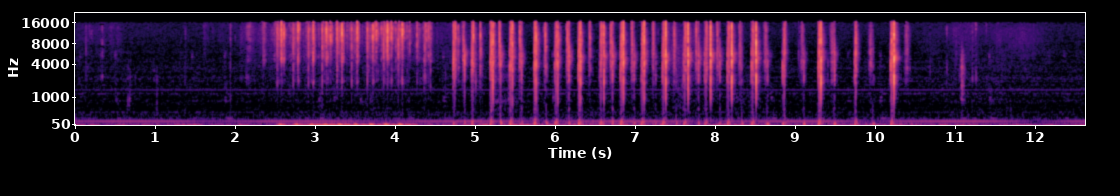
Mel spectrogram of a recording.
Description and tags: A recording of shaking a mechanical pencil and trying to get the lead to come out by clicking the top of the pencil.
lead, lead-pencil, pencil, mechanical-pencil, mechanical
